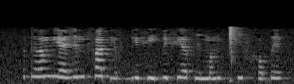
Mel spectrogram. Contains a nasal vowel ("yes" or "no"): no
